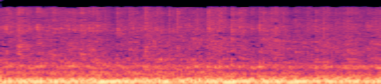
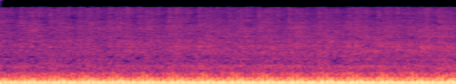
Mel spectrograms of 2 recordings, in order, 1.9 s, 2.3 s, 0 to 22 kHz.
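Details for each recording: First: Engine warming up near 193 degrees, no leaks: lumpy, uneven low idle with occasional stumbles, engine missing; owner suspects low fuel pressure, cause not yet confirmed. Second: Truck with new Holley Sniper EFI throttle body, warm at 201 degrees, idling around 750 rpm, IAC position low so idle screw can't be raised further: deep, smooth, even low rumble with no misses or knocks; sounds good.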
